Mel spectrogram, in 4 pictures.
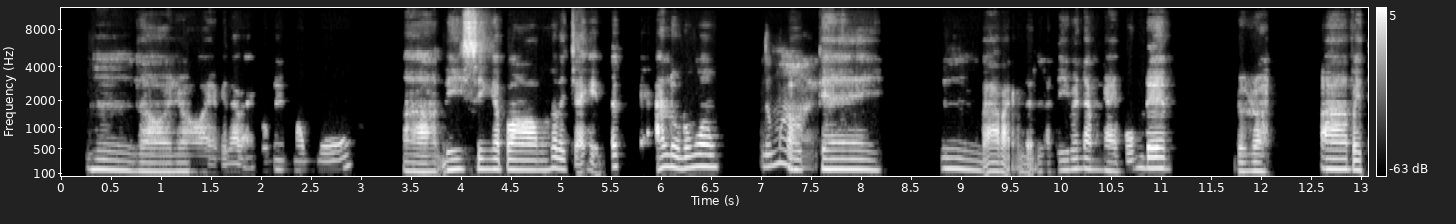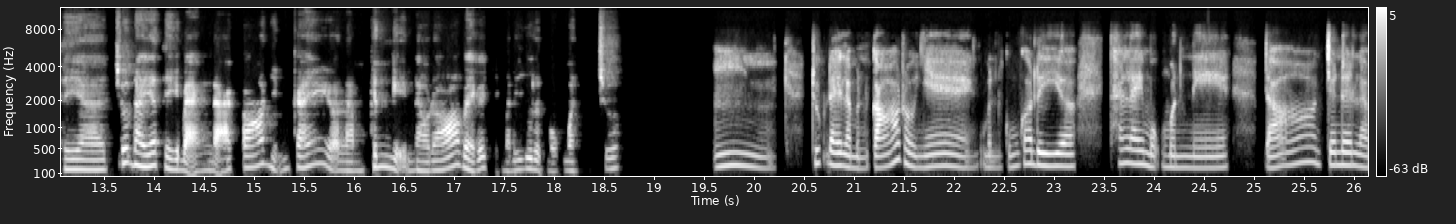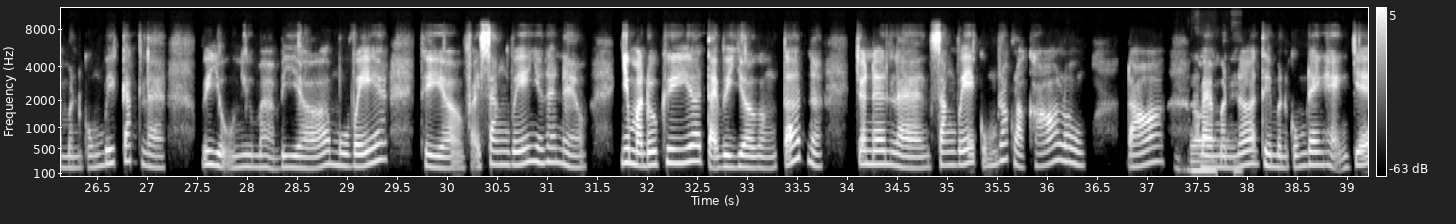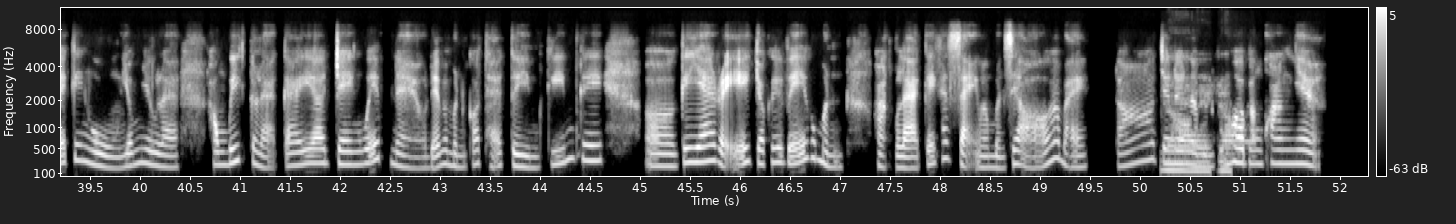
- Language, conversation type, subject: Vietnamese, advice, Làm sao để du lịch khi ngân sách rất hạn chế?
- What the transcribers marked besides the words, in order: other background noise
